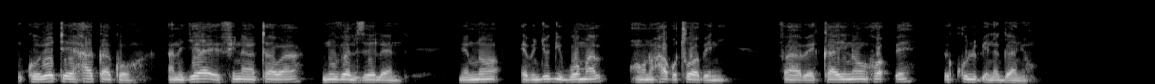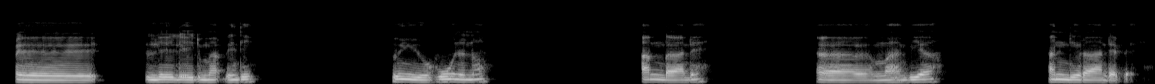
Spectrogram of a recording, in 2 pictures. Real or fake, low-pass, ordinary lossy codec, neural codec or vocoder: fake; none; none; codec, 16 kHz, 16 kbps, FunCodec, trained on Chinese and English, 50 frames a second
